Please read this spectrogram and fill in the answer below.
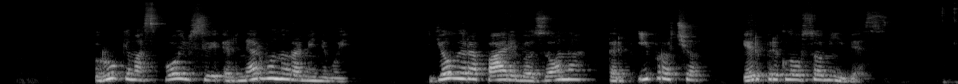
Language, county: Lithuanian, Telšiai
